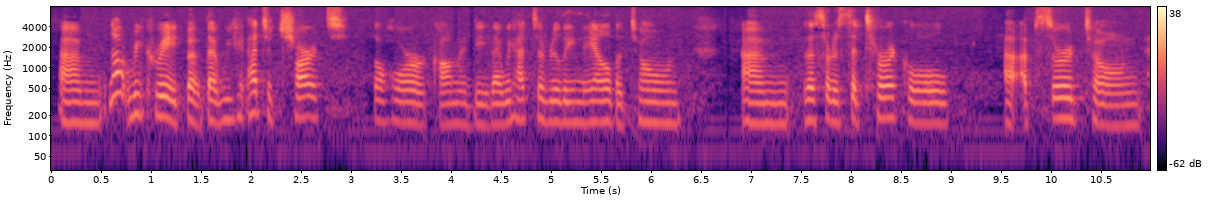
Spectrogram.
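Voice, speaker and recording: Lower-voiced woman guest, noisy recording. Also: a little mellow. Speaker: film director and screenwriter interviewed as guest. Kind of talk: casual conversational interview answers.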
